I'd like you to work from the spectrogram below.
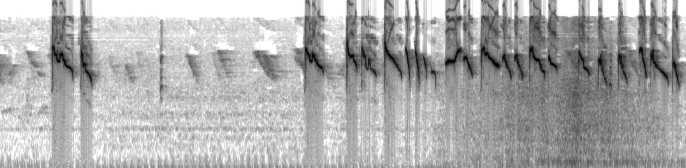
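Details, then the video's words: Oriental white-eye song used as a lure to rouse a reluctant bird into full singing: rapid, high, thin chirps and twittering slurred notes that start sparse, then grow into a dense run, with a motorcycle engine rumbling at the start. "PANCINGAN PLECI MALAS BUNYI BIAR BISA GACOR NGALAS & NEMBAK"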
